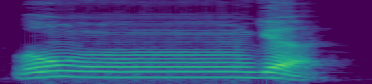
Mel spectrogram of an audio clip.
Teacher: Contoh ikhfa hakiki, fasabrun jamil. Runja harus ada gunnahnya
